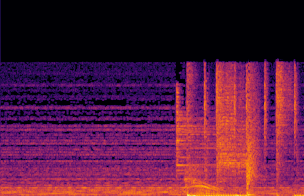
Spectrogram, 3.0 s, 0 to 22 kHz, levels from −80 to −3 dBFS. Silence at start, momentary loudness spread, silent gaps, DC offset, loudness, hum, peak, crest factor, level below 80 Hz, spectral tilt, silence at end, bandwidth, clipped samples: 0 s; 13 LU; none; under 0.1%; -18 LUFS; none; 0 dBFS; 18 dB; -24 dBFS; -3 dB/octave; 0 s; 15.5 kHz; under 0.1%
